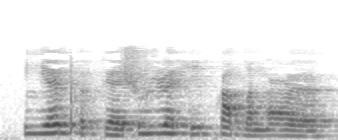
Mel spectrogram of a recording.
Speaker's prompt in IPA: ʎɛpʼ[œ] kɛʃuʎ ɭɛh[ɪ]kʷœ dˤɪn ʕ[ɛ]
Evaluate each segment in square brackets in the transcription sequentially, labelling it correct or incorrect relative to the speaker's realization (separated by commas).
incorrect, incorrect, incorrect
